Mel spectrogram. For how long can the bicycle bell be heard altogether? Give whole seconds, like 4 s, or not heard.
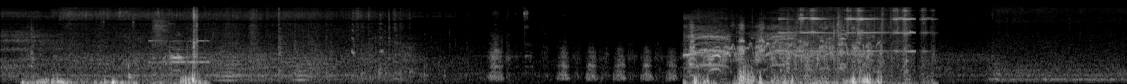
2 s.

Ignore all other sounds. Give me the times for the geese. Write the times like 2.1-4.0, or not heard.
0.2-2.1, 6.8-8.8.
